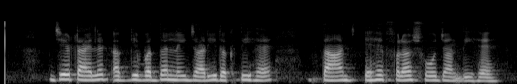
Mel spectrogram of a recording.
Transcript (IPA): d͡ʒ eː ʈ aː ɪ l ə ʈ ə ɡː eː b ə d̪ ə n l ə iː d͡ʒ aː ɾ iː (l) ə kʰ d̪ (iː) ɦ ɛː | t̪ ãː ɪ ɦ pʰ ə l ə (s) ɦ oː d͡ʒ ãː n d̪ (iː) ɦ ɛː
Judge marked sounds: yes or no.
no, yes, no, yes

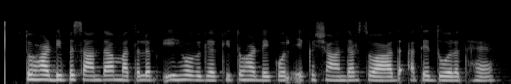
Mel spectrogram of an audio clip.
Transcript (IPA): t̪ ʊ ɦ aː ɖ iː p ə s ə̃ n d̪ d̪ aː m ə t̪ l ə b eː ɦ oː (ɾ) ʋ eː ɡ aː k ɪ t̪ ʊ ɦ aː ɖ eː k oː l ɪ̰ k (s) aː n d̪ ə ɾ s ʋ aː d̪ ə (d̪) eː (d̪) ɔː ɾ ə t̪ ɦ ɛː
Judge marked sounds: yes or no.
no, no, no, yes

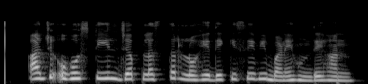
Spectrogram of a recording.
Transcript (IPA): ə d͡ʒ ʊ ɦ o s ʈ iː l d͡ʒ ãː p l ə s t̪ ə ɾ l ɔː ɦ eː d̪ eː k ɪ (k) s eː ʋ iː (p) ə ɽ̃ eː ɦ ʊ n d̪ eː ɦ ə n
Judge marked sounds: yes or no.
no, no

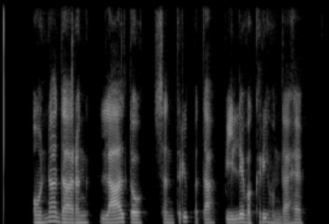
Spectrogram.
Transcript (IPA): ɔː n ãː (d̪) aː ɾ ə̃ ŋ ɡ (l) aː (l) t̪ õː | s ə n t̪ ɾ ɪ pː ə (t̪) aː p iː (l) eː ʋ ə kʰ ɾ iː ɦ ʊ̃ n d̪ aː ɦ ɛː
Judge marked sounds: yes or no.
yes, yes, yes, yes, yes

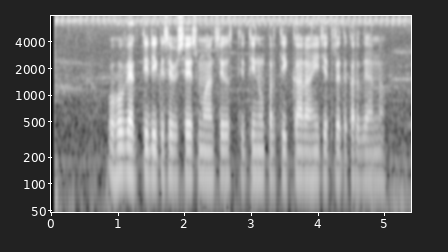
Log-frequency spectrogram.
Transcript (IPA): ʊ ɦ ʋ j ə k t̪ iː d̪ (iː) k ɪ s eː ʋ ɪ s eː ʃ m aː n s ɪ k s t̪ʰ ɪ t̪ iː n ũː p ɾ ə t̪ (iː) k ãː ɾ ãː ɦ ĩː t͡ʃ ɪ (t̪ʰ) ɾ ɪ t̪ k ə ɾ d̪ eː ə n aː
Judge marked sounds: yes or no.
yes, yes, no

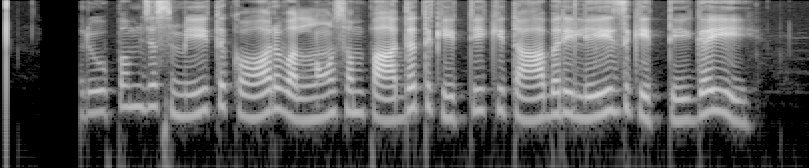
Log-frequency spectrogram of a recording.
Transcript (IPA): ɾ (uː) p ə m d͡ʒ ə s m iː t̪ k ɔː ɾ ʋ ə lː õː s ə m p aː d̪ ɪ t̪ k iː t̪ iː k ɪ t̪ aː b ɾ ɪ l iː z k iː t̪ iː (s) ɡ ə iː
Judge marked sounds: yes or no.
yes, no

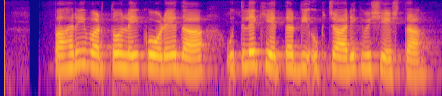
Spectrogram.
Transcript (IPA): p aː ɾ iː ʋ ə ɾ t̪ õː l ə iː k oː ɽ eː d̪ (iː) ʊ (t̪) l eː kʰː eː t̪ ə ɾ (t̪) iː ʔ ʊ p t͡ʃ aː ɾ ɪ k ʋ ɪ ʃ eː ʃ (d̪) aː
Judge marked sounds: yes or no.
no, yes, no, no

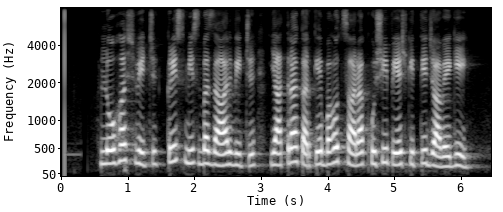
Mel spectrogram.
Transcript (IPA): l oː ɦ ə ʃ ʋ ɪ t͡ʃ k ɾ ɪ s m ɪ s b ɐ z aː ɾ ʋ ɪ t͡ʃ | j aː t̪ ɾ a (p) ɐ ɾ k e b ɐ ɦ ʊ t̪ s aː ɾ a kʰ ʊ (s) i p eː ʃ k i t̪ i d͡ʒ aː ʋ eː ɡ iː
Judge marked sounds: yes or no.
no, no

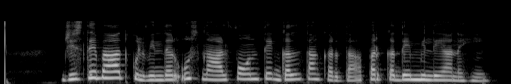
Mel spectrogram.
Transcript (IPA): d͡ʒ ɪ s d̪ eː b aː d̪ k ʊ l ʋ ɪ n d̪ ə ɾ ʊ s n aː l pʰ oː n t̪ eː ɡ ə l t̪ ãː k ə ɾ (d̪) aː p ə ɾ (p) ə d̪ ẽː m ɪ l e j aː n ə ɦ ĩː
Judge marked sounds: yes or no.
yes, no

